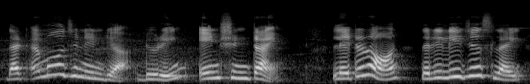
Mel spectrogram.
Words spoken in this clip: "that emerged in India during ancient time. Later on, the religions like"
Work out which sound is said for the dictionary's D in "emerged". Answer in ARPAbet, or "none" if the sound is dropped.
none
